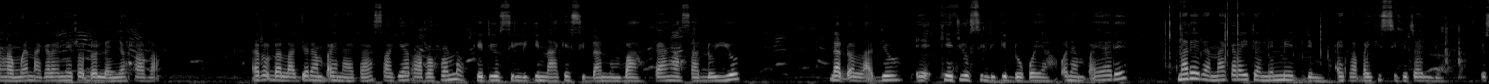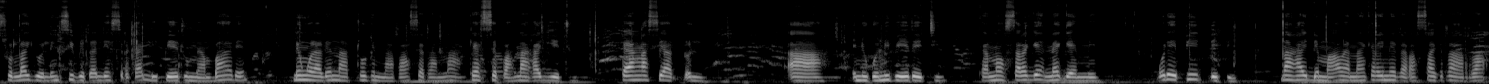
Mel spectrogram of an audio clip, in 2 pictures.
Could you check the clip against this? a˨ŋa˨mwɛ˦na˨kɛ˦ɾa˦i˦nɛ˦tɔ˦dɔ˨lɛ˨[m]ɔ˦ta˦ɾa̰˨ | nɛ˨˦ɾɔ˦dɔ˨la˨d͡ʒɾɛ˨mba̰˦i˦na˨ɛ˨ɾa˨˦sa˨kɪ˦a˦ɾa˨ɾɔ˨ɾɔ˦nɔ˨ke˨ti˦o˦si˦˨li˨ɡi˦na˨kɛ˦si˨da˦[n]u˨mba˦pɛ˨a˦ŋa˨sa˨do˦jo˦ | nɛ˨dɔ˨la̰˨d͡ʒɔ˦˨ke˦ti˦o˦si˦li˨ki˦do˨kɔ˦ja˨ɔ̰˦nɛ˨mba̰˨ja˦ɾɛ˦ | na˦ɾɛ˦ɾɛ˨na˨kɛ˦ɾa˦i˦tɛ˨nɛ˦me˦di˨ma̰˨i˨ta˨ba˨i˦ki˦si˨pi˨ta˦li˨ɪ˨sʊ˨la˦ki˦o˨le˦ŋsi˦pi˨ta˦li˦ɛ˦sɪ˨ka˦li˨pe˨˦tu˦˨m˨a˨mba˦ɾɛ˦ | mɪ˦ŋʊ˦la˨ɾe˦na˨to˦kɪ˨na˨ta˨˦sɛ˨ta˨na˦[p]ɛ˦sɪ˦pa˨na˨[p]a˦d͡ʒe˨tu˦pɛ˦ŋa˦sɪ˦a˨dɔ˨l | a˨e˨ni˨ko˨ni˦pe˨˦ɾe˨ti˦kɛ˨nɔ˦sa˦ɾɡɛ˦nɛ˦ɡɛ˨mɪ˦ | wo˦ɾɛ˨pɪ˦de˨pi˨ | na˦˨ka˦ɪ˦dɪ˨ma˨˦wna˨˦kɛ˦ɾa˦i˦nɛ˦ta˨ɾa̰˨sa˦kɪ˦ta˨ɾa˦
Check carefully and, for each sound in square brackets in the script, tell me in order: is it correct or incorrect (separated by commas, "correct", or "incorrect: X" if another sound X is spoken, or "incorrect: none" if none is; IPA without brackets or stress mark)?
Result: incorrect: ɲ, correct, incorrect: k, incorrect: k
